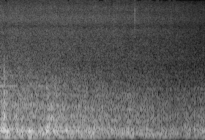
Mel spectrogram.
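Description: A deep thunder-like boom from a TV title sting, hitting right at the start and rumbling away into a fading tail.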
